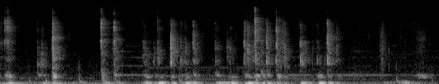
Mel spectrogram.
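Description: Typing on a computer keyboard: an irregular run of quick keystrokes, thickest in the middle.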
